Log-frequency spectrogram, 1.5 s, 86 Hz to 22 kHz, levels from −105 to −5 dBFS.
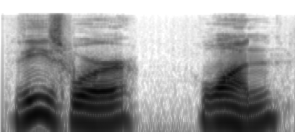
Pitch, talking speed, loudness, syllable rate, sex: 140 Hz, 120 wpm, -15 LUFS, 5.6 syllables/s, male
